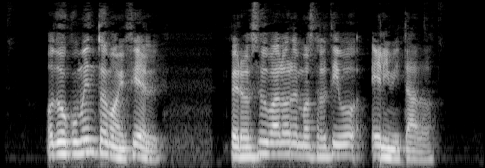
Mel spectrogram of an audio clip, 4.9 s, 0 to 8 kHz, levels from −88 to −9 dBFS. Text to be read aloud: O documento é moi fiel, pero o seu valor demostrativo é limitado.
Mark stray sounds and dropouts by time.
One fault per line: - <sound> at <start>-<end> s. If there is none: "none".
none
